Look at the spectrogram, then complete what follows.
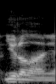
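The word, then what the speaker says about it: Yucatán: Their last ditch attempt, the Quiché would try to trap the Spanish inside the walls of Yucatan. Say that right. I'm Yucatan, yes. – Thank you.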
